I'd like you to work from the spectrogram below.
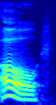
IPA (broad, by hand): oʊ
